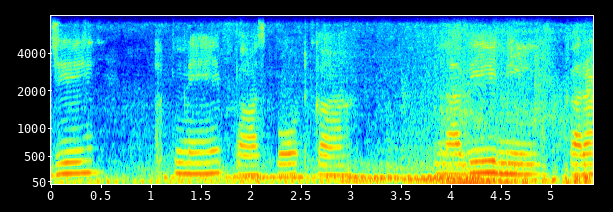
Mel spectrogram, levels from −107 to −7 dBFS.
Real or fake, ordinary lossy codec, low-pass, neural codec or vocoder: real; Opus, 16 kbps; 7.2 kHz; none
